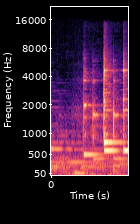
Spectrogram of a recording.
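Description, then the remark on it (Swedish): A mobile phone ringtone chimes in a quick melodic pattern of bright electronic tones, several notes rising in succession, fairly clear and alone without voices. The phone is ringing in a handbag and is not answered. “Mobilen ringde, men Sofia tog inte upp den i väskan.”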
